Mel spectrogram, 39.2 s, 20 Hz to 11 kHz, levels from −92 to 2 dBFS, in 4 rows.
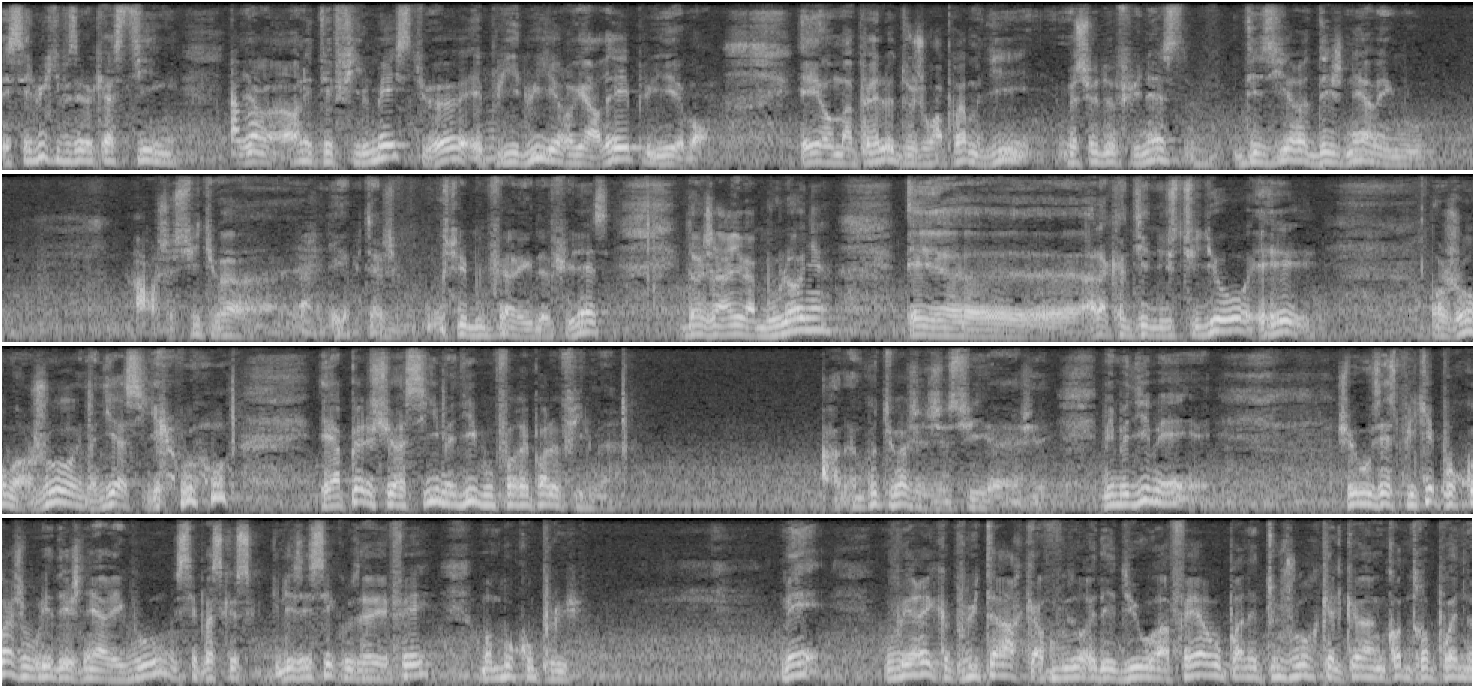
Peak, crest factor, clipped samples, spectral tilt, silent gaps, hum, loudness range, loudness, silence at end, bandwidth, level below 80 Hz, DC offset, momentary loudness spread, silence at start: -2 dBFS; 18 dB; under 0.1%; -4.5 dB/octave; none; none; 4 LU; -19 LUFS; 0 s; 11 kHz; -54 dBFS; under 0.1%; 12 LU; 0 s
